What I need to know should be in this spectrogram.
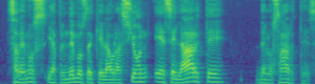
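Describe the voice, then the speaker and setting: A man's warm, dark, mellow voice at medium pitch, with ordinary pitch variation, a very slow pace, and a very clean recording over a silent background. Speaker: Orthodox priest. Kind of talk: spiritual teaching talk. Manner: warm, measured, with occasional repetition.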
